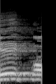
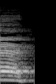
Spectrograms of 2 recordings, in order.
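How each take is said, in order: First: এ ক as separate "e... kaw"; name the letters এ ক with close "e"; spelled-out letters. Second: এক said as "æk"; open e. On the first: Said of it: "এক না বলে". (এ ক বানান ধরে উচ্চারণ) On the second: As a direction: open the vowel of এক to "æ". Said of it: "আমরা কি বলি". (এক-এর উচ্চারণ "অ্যাক") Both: Shown as a demonstration.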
